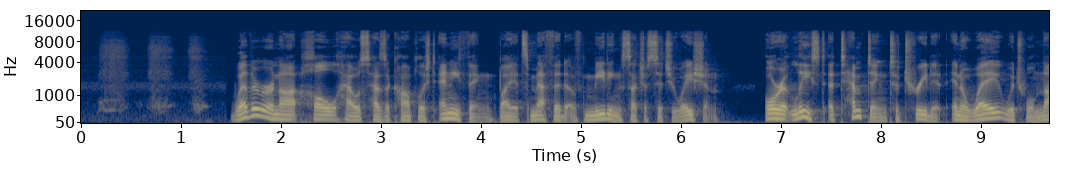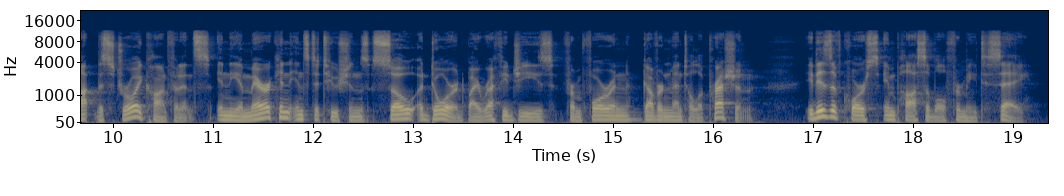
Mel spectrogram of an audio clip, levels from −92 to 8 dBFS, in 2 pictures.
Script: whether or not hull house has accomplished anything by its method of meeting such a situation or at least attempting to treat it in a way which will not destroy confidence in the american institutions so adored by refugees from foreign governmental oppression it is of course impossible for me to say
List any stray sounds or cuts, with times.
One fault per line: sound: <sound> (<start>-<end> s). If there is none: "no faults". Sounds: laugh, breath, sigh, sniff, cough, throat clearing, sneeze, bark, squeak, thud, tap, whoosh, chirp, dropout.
sound: sniff (0.2-1.3 s)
